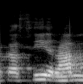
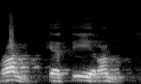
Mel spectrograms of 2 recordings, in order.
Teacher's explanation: আমরা কাসি রান বলবো না, যেহেতু দুই জবর আছে, র অ ধ্বনি দেব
